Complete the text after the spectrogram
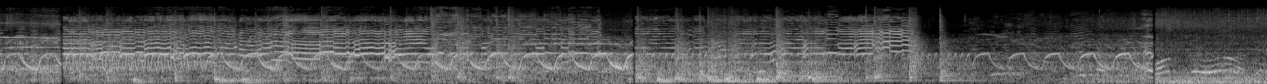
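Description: A large drum thumps in a steady beat.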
